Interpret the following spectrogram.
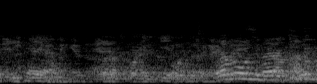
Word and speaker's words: IKEA: Yeah, I want to see bad enough not saying IKEA.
